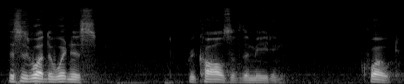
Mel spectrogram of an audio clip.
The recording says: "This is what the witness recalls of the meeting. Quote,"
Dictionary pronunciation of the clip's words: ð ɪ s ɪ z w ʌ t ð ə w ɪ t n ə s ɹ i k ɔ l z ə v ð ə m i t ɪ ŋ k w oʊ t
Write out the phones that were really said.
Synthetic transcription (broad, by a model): ð ɪ s ɪ z w ʌ t ð ə w ɪ t n ə s ɹ i k ɔ l z ə v ð ə m i t ɪ ŋ k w oʊ t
